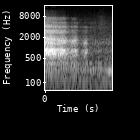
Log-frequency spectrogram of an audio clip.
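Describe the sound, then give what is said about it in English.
A faint deep breath during a calming prayer reflection on anxiety: a soft, airy rush of breath that tapers off over about a second, alone without speech. “Deep breath.”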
